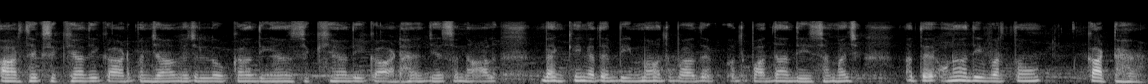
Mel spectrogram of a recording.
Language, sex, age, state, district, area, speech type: Punjabi, male, 30-45, Punjab, Jalandhar, urban, spontaneous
